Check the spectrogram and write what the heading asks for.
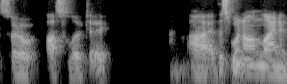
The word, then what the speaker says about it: Ocelote: middle child is ocelote it's not acelot it's the Spanish pronunciation of the word so ocelote uh this went online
